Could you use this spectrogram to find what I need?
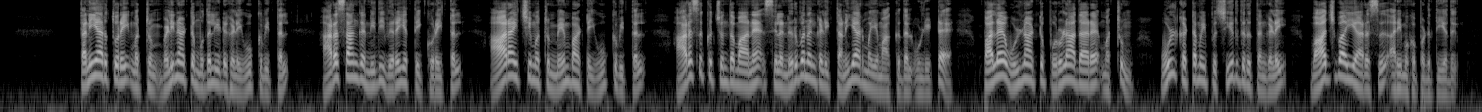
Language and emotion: Tamil, neutral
